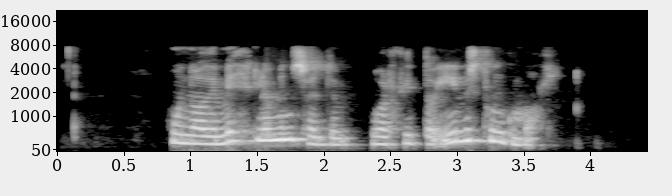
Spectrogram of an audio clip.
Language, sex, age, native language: Icelandic, female, 30-39, Icelandic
